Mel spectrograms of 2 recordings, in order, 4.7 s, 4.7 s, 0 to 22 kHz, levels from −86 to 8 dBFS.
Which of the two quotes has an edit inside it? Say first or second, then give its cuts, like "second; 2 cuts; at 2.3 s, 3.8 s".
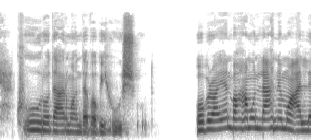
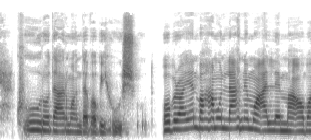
second; 1 cut; at 2.4 s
